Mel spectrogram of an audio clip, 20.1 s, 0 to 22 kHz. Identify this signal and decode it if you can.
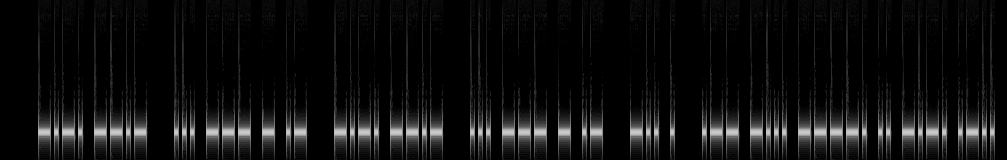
Morse code, heard as a keyed tone, about 14 wpm, 700 Hz. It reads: CQ SOTA CQ SOTA DE WB9ICL
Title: SOTA QSO Practice 15wpm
